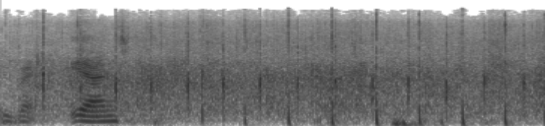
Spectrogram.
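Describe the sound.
A crowd breaks into applause, a dense patter of many hands clapping, with a brief voiced shout or cheer rising early on over the steady clatter.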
